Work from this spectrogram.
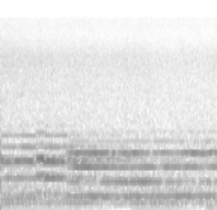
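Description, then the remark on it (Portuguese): Wind outside makes a soft, steady whistling drone with a few sustained tones that shift pitch slightly partway through. It is fairly faint and even, with no one talking. “Olha o som do vento.”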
